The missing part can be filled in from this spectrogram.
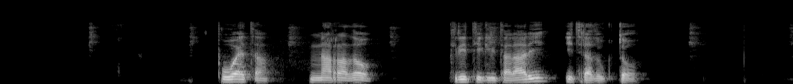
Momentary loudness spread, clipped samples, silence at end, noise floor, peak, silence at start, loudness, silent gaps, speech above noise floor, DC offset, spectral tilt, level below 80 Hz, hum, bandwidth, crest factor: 10 LU; under 0.1%; 1.55 s; -90 dBFS; -2 dBFS; 2.2 s; -19 LUFS; none; 72 dB; under 0.1%; -6 dB/octave; -58 dBFS; none; 7.8 kHz; 20 dB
